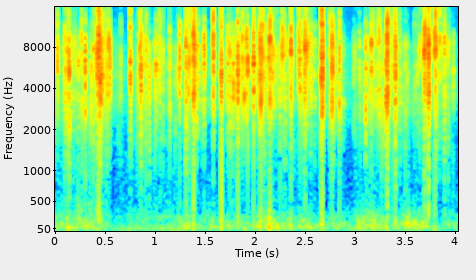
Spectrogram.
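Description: A handful of small solid glass gems is held in cupped hands with long nails and shaken and rolled against each other. The gems give rapid, bright, high clinks and crisp ticks with almost no low end. Each clink dies away almost at once, in an irregular, steady patter.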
